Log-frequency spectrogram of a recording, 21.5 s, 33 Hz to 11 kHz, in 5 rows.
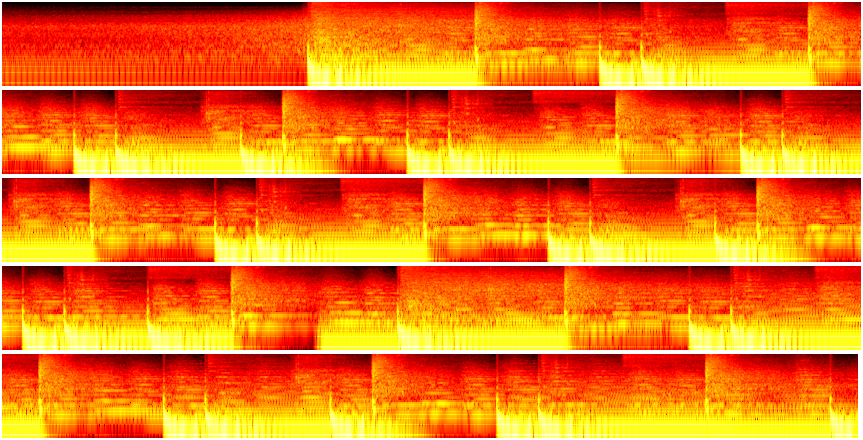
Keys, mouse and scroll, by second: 0.4 click, 6.6 right click, 7.7 click, 9.9 b, 11.1 click, 14.4 click.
